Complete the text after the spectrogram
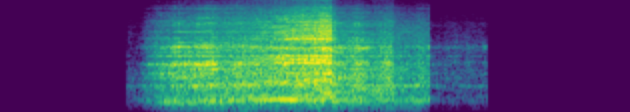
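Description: A heavy metal dial grinds and clicks as it turns.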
